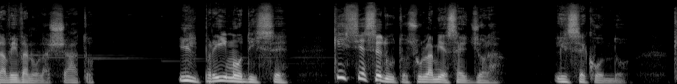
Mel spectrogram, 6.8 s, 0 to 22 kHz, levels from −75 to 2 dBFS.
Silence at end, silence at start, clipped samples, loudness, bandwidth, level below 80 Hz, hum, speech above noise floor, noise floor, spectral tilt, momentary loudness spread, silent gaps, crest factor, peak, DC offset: 0 s; 0 s; under 0.1%; -24 LUFS; over 20 kHz; -60 dBFS; none; 41 dB; -66 dBFS; -4 dB/octave; 18 LU; none; 18 dB; -8 dBFS; under 0.1%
